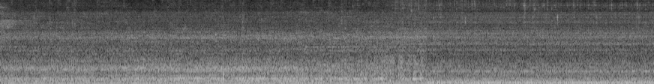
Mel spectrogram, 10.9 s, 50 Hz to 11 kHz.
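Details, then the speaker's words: After replacing the Fluidmaster 400A fill valve (and flapper) on a toilet that squealed and kept running, a steady low rush of water refills the tank and stops cleanly at the right level, no squeak or whistle. "as you can see the water stopped at the right level it's not overflowing there is no squeaking sound like you used to"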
